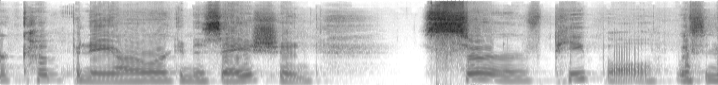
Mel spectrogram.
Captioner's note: none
